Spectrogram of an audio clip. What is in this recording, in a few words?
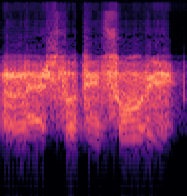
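Serbian tank damaged mood low; speech; War Thunder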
